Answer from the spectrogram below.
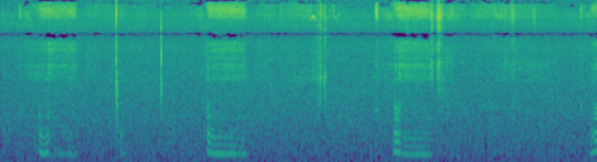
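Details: Snoring of a young black Shiba Inu dog sleeping peacefully.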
